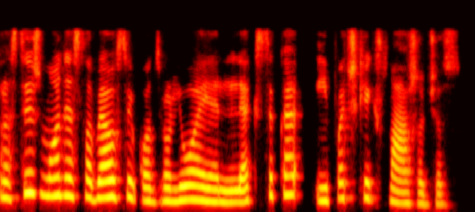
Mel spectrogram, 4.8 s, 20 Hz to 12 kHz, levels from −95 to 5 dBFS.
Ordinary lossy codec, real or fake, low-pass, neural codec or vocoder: AAC, 64 kbps; fake; 7.2 kHz; codec, 16 kHz, 2 kbps, X-Codec, HuBERT features, trained on LibriSpeech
